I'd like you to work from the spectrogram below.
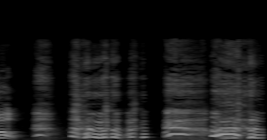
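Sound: woman sobbing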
